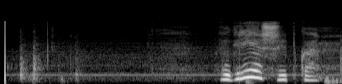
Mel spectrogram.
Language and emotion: Russian, sad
